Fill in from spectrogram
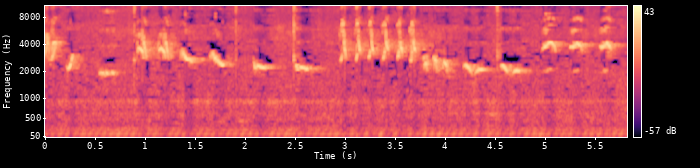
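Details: Greater green leafbird song made of clear whistled phrases that slide downward, broken by bursts of quick high chips near the three-second mark, then more falling whistles and short high notes, over a faint low hum.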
